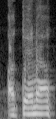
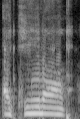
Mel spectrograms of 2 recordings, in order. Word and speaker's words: Athena: mom, her fictional mother, Athena Kaiserin. And I'm using the Spanish pronunciation of Athena. You guys in English call her Athena. That's feel kind of off, to be honest.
